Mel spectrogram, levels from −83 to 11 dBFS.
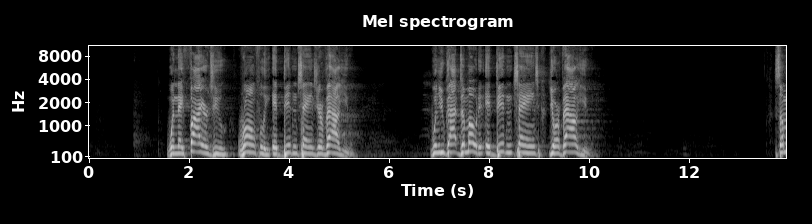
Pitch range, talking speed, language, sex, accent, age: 150-200 Hz, 85 wpm, English, male, American, 30-49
